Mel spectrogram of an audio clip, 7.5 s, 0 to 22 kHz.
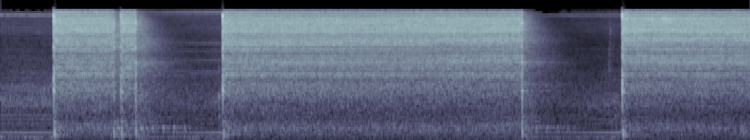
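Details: Rolair JC10 air compressor after rewiring the pump-up circuit, running and cycling up to pressure: two long loud bursts of hissing, air dumping out when it stops; leaking check valve bleeding tank pressure.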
